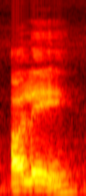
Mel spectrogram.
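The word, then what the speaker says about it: allay: तो अलायंस किसका हो रहा है? रिलायंस का, टाटा के साथ देखिए यहाँ पे। और नेक्स्ट वर्ड इज अले। इसको हम अले प्रोनाउंस करेंगे।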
